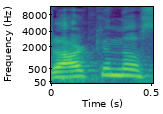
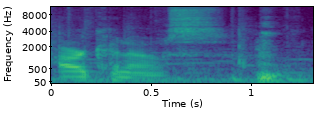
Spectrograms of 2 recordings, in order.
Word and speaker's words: Arcanos: Arcanos. Basically Arcana, but then N-O-S at the end. Arcanos.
